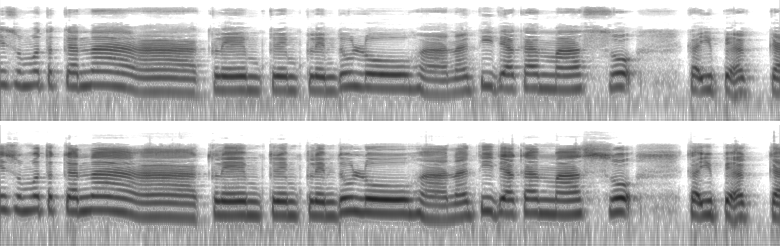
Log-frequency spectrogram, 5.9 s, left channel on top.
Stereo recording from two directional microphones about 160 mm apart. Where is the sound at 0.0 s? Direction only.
50° right (ahead or behind).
